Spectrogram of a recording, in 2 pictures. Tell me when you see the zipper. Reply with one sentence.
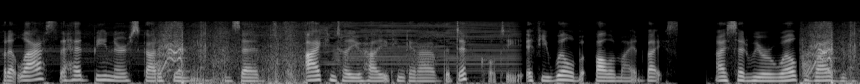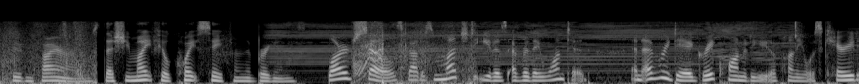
You can hear the zipper from 1.5 to 3.1 s, from 8.0 to 9.6 s and from 12.1 to 13.4 s.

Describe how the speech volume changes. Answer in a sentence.
The volume of the speech stays about the same.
